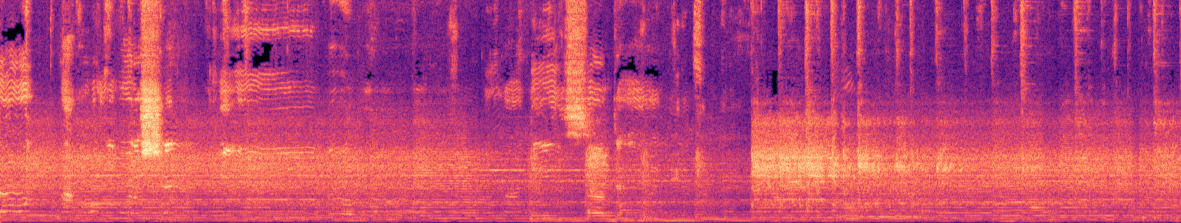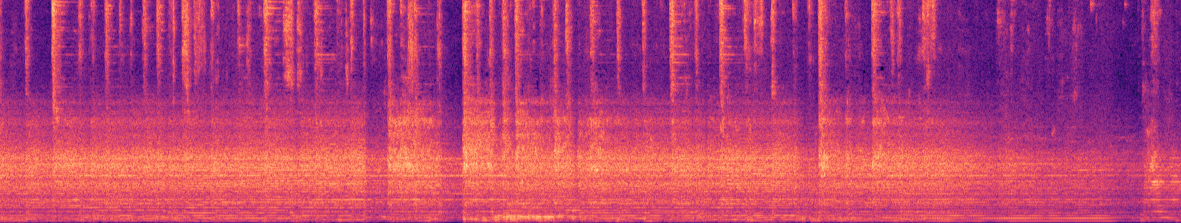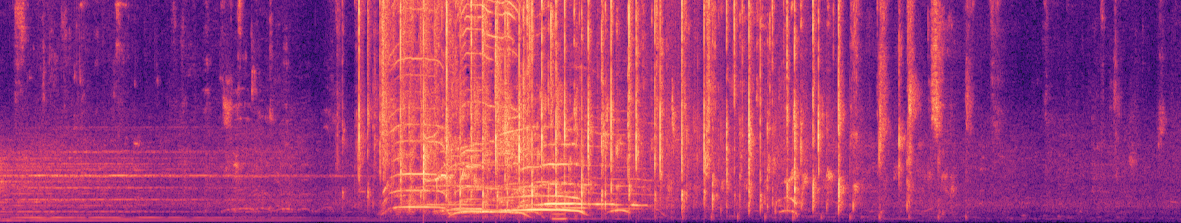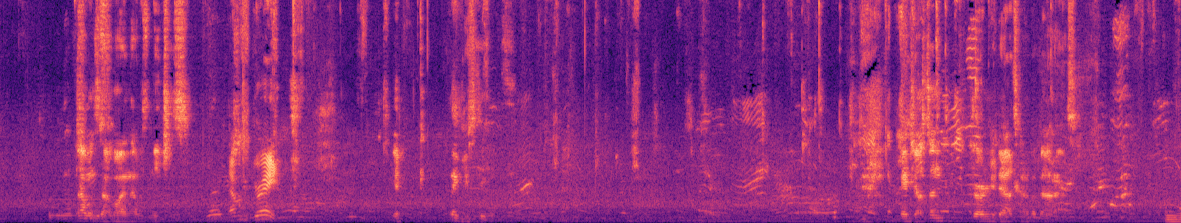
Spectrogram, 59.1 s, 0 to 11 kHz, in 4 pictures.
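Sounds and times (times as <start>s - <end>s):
electric guitar through amplifier: 0.0s - 38.7s, 58.8s - 59.0s
audience clapping: 33.6s - 41.8s.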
